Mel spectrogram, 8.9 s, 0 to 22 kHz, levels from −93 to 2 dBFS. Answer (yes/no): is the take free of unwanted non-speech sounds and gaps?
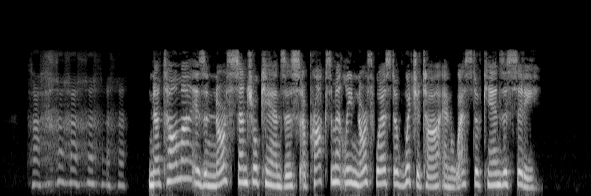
no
